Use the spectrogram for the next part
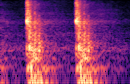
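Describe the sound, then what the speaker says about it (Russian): Two solid knocks on a door during a KVN comedy stage sketch, spaced about half a second apart, loud and close with no talking over them. "В дверь стучат."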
